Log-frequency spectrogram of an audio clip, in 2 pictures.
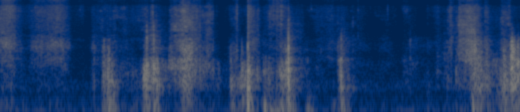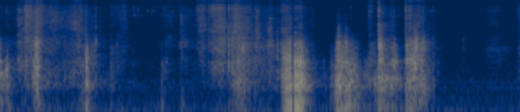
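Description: Magazine pages being turned and the magazines handled, heard as irregular papery rustles and swishes in bursts. The loudest comes about eight seconds in.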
